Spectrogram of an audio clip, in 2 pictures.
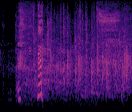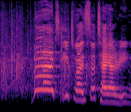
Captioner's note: audience claps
